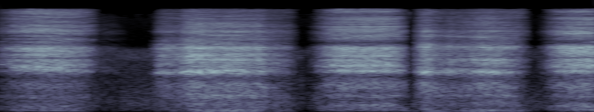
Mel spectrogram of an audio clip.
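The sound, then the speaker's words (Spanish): A person imitates heavy panting, pushing out five loud, rough breaths in a quick steady rhythm, with no talking in between. “Así nomás, el respiradero.”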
